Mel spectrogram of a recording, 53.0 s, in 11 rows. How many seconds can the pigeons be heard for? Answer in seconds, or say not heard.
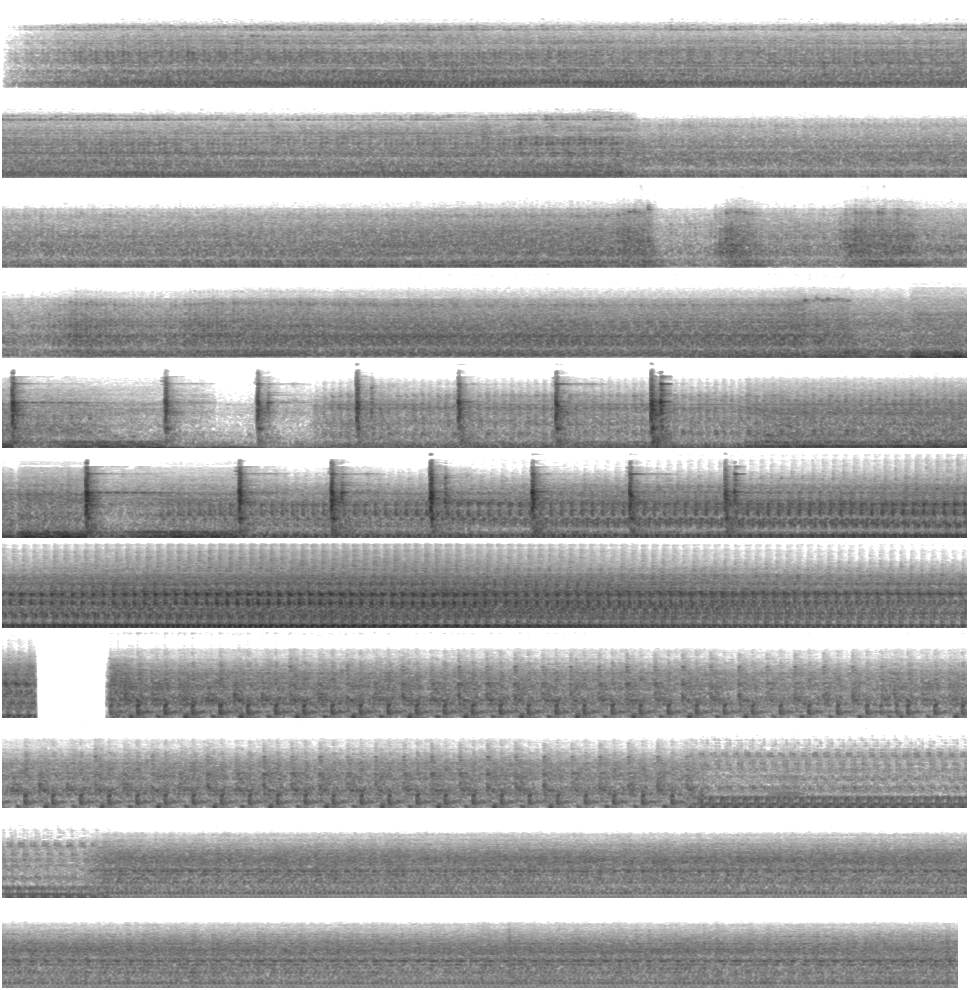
not heard.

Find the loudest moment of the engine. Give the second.
30 s.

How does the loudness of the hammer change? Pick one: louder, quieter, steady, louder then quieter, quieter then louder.
louder.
